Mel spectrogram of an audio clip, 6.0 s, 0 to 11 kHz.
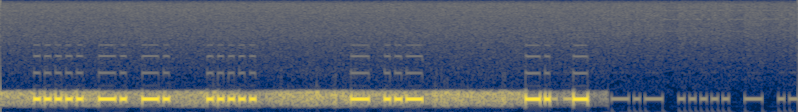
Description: Morse code, heard as a keyed tone, about 28 wpm, 400 Hz. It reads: 5NN 5 TU NT
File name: CW / cqww-cw-k5tr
